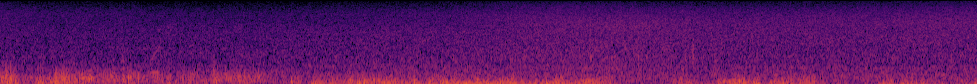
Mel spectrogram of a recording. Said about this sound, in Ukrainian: Правда, тут вітер великий.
